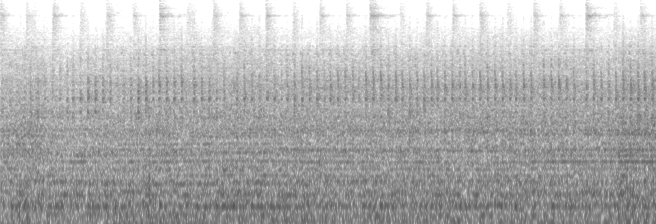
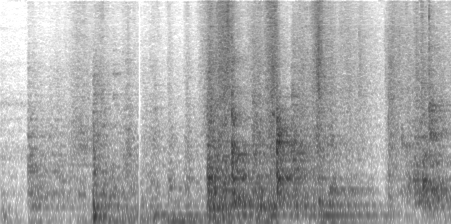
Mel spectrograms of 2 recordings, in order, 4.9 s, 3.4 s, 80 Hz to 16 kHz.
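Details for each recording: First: 1966 Ford Mustang with a temporary clicking electric fuel pump drawing from a gas can straight into the carburetor: quick steady clicking about three or four per second over the running engine; pump delivering fuel normally. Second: 1966 Ford Mustang fuel tank, dried out: loose, gritty clatter in uneven bursts as the tank is shaken, with a duller knock from the float; rust flakes rattling inside, so the tank is being replaced.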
